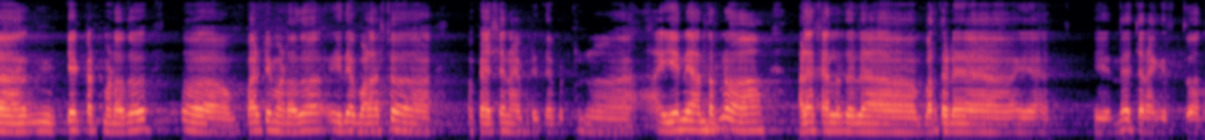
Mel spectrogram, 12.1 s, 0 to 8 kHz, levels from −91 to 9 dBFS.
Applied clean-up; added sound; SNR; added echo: none; none; none; reverberation time 1.2 s.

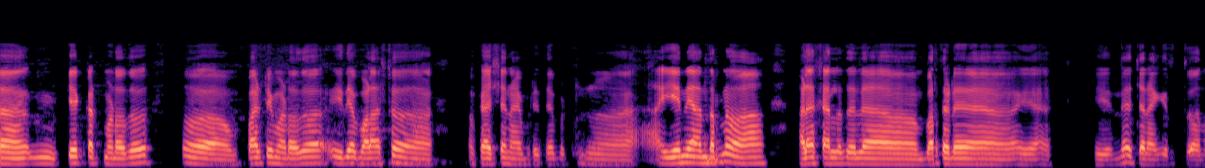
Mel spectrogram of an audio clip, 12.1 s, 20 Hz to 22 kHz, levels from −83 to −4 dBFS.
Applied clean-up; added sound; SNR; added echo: none; none; none; none.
